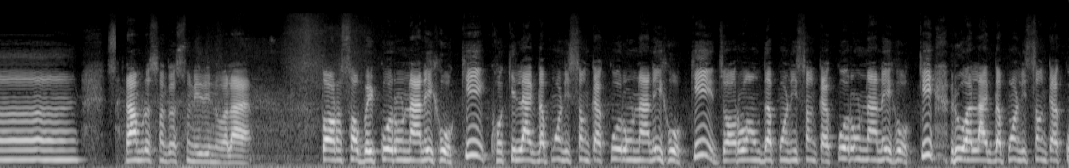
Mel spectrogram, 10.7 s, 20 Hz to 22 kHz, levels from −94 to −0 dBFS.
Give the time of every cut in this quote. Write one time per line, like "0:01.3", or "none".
0:01.1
